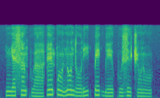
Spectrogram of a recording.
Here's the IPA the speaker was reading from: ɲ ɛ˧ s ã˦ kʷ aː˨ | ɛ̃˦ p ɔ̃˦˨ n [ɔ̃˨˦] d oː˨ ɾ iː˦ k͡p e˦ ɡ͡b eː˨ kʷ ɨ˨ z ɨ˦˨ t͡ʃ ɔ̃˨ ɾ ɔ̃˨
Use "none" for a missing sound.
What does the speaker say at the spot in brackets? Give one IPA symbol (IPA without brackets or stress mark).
ɔ̃˦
